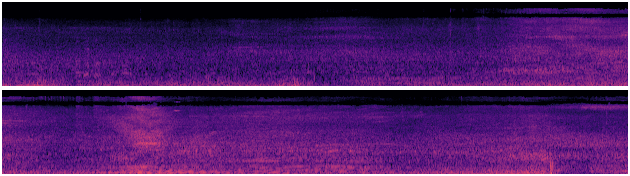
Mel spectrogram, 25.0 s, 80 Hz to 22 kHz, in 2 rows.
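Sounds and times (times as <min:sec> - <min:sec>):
city street traffic hum: 0:00.0 - 0:25.0.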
